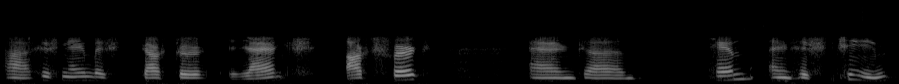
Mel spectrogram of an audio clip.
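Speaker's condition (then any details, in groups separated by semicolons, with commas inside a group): Tongue cancer; feeding tube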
